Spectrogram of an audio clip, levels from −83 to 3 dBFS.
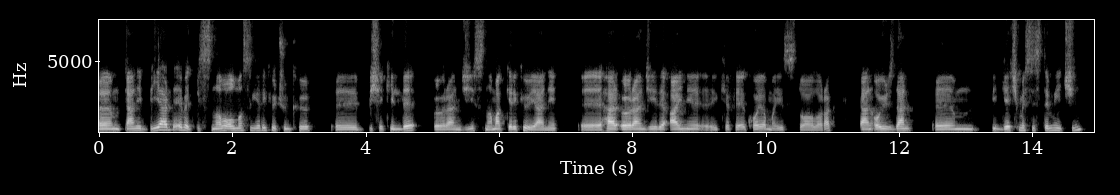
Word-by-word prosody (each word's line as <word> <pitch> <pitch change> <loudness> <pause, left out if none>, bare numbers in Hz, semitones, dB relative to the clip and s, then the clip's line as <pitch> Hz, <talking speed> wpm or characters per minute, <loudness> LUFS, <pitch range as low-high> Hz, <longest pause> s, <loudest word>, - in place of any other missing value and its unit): Emm, 130 0 +3
yani, 140 -1 +1
bir - - -4
yerde 190 0 +5
evet, 180 - +1
bir 145 - -14
sınav 140 +2 -1
olması 155 +2 +1
gerekiyor. 165 +2 -3
Çünkü, 140 - -3 0.3
eee, 120 0 -1
bir - - -4
şekilde 240 - +2 0.3
öğrenciyi 115 +2 -1
sınamak 130 0 -1
gerekiyor. 135 0 +2
Yani, 100 -2 0 0.3
eee, 100 +1 +2
her 130 -1 +7
öğrenciyi 125 +1 +4
de 130 - +2
aynı, 125 +2 +4
eee, 125 -3 -5
kefeye 125 +1 -3
koyamayız 115 -5 -3
doğal 100 -1 -2
olarak. 95 0 -3 0.4
Yani 120 0 +4
o 130 - +4
yüzden, 140 +2 +1 0.3
emm, 180 - 0 0.3
bir 280 - -2
geçme 140 -1 +1
sistemi 155 0 -5
için 170 - -6
130 Hz, 140 wpm, -24 LUFS, 120-150 Hz, 0.4 s, her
